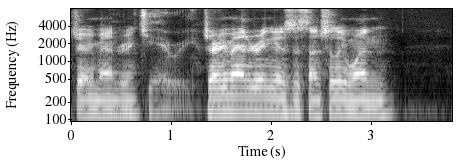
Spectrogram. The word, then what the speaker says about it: gerrymandering: it's spelled with a G, but it's pronounced gerrymandering.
